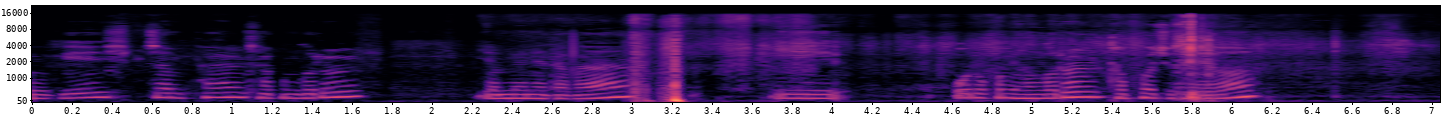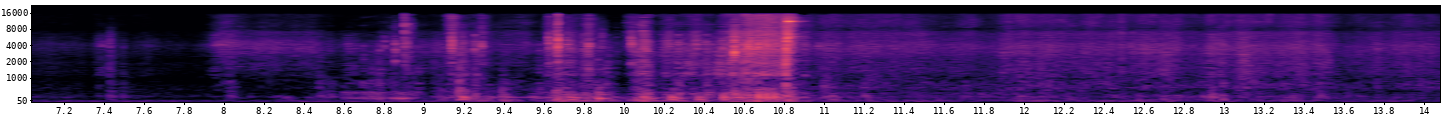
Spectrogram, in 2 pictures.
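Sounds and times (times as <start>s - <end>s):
sewing machine stitching: 8.8s - 11.0s.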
